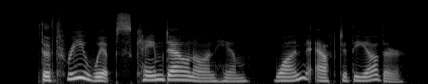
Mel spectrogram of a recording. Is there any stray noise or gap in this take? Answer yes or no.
no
